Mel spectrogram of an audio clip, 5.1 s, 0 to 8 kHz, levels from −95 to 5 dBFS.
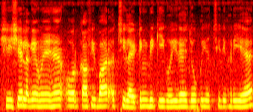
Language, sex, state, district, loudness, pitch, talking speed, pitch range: Hindi, male, Punjab, Fazilka, -15 LUFS, 170 Hz, 225 wpm, 160-175 Hz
